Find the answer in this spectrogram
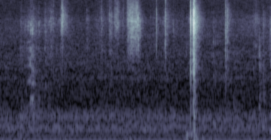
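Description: Light clicks and taps from hands handling cards on a tabletop, with one sharper tap about three seconds in, over a steady electrical hum.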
